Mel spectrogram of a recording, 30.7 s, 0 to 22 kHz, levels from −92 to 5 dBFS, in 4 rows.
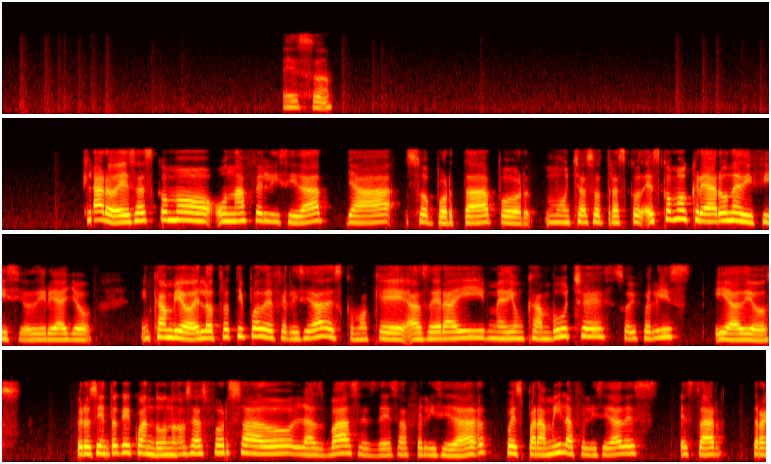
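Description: No technical faults can be heard anywhere in the speech. It has passed through a call's microphone processing, which trims away the lowest bass and leaves nothing above 8 kHz, as expected for that path.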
